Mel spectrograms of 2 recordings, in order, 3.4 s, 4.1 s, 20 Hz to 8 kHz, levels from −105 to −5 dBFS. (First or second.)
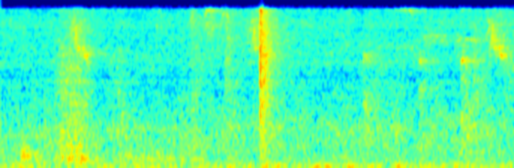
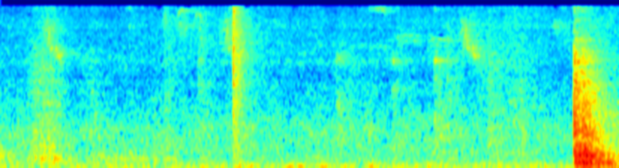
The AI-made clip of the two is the first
